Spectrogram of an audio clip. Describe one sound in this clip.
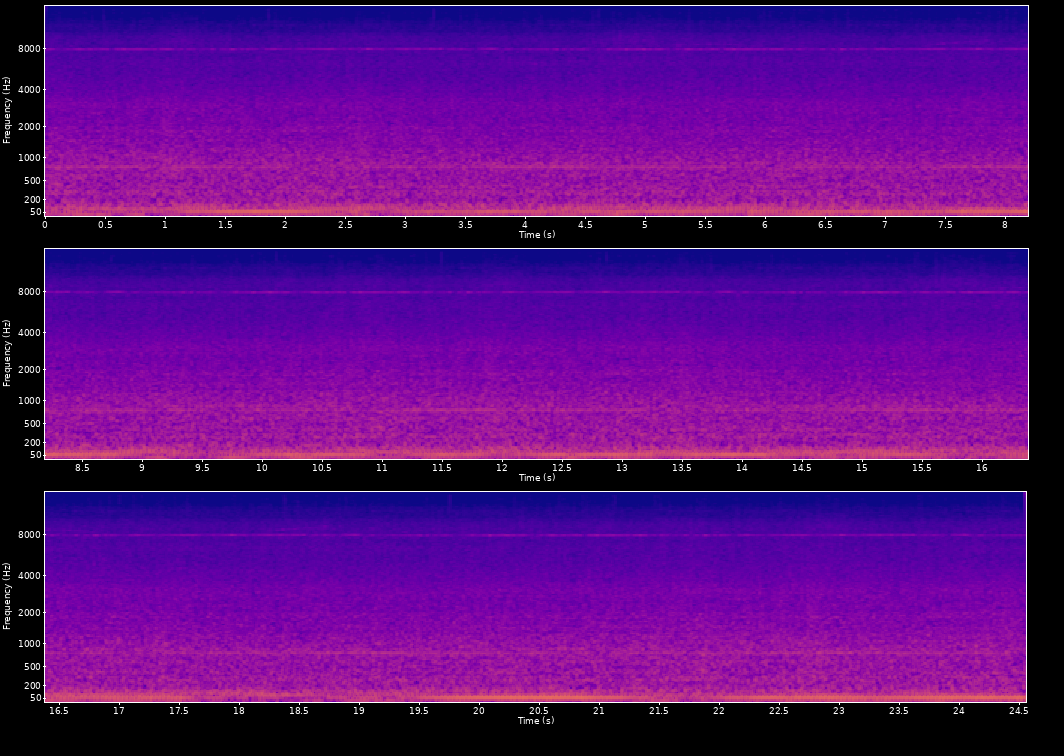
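A truck engine rumbles low and steady.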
